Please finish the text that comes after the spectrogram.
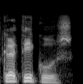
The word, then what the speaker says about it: creticus: Cuando decimos creticus, este mismo vocablo consta de una primera sílaba larga, seguida de dos breves.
